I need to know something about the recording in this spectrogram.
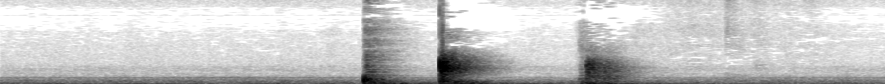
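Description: A soft pool shot: the cue tip strikes the cue ball a little under two seconds in, quickly followed by a louder click of the cue ball hitting the object ball, then a duller knock less than a second later.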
